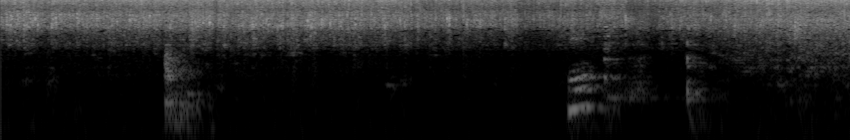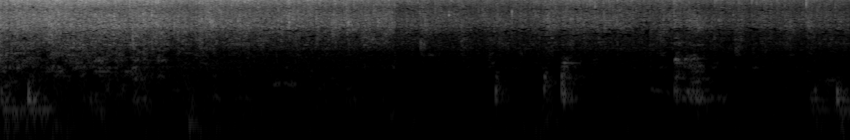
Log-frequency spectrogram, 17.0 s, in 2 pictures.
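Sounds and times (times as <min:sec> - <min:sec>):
paste sizzling in hot oil: 0:00.0 - 0:17.0
metal ladle stirring in wok: 0:06.0 - 0:07.1, 0:15.2 - 0:15.7.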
